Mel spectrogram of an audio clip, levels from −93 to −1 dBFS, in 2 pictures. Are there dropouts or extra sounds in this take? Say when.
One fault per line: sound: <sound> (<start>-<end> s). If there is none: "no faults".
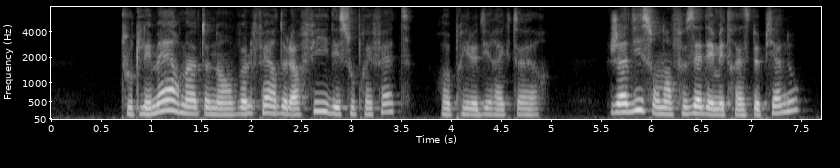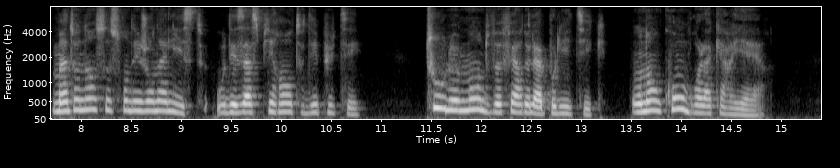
no faults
